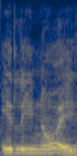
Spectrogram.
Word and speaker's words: Illinois: from my sissy in Illinois. The S is silent, so that was intentional.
